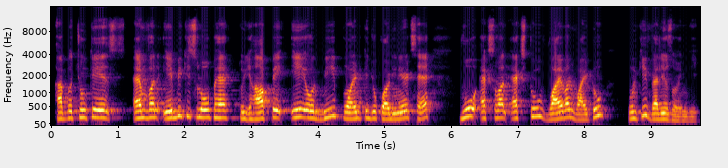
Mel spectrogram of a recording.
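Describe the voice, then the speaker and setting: A man's voice: high voice, normal speed, a little mellow. Patient Pakistani Urdu-accented male maths teacher. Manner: patient, repeats each step with fillers. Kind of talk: explaining a maths solution step by step.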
